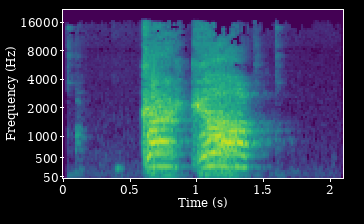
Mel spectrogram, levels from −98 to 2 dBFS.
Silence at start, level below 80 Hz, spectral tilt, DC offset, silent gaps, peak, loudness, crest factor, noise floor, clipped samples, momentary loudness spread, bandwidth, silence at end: 0.6 s; -62 dBFS; -2 dB/octave; under 0.1%; none; 0 dBFS; -11 LUFS; 14 dB; -56 dBFS; under 0.1%; 4 LU; 17 kHz; 0.65 s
